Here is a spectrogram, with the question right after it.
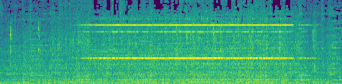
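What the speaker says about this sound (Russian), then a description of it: "Все, поезд отправился." A Minecraft train pulling away from a station, giving a continuous rumbling roll of wheels on rails with a faint, steady high squeal running through it; loud, constant and alone, with no voices.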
